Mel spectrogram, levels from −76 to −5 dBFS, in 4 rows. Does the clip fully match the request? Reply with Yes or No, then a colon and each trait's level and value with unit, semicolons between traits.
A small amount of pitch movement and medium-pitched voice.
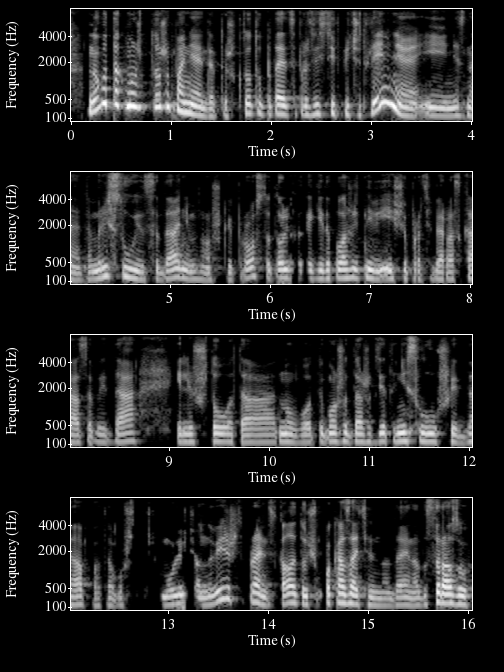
No: average, 3.9 semitones; medium, 160 Hz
